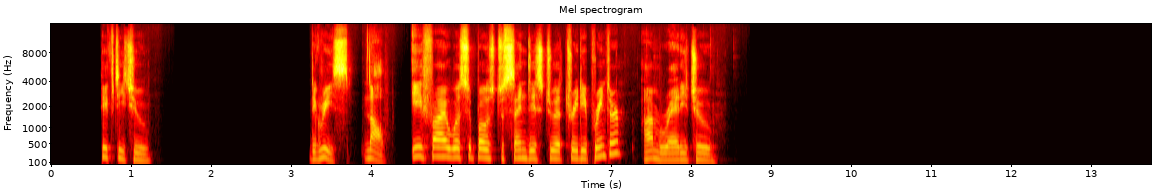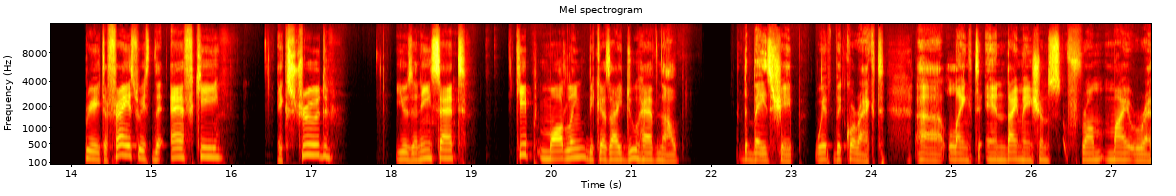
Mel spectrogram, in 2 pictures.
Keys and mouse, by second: 1.5 ctrl+shift+\, 3.3 ctrl+shift+\, 4.4 click, 5.5 Delete, 6.8 Delete, 7.9 click, 9.7 click, 10.5 click, 11.0 Delete, 12.2-13.0 drag, 13.6 f, 14.5 middle click, 15.3 shift+middle click, 15.5 shift+click, 16.1 e, 16.5 click, 18.0 i.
